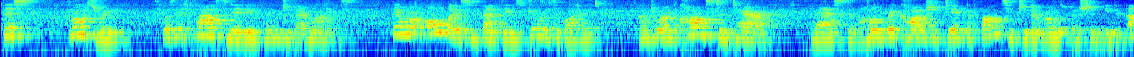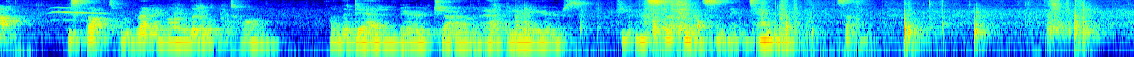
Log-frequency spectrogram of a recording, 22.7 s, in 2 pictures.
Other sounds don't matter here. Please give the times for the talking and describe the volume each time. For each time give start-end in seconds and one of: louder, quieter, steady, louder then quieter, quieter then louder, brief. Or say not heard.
0.0-20.1 steady.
